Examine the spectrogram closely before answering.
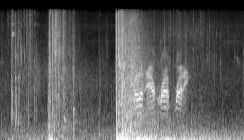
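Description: Gunshots and explosions bang loudly in a video game.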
